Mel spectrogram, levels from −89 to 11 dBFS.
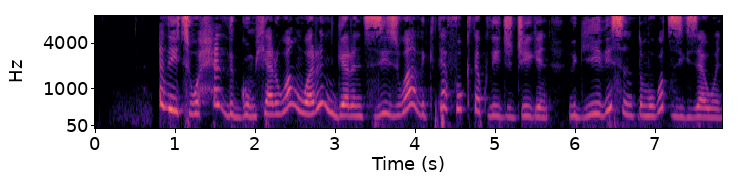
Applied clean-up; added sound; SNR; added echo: none; none; none; none.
